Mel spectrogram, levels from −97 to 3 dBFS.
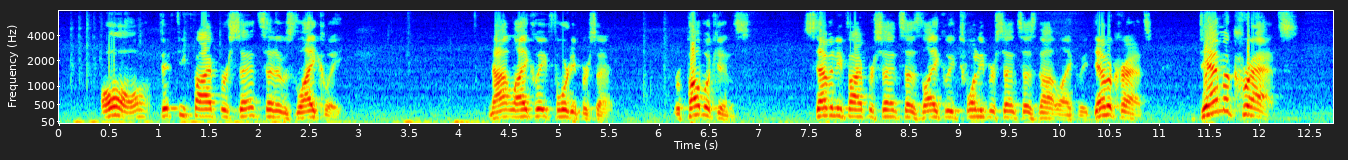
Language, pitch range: English, 170-220 Hz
